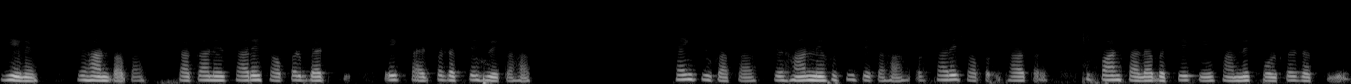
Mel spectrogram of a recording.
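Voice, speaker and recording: A woman reading a novel aloud in a steady storytelling voice; the sound is tinny and phone-like. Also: on the low side. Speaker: novel reader. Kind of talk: storytelling narration.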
